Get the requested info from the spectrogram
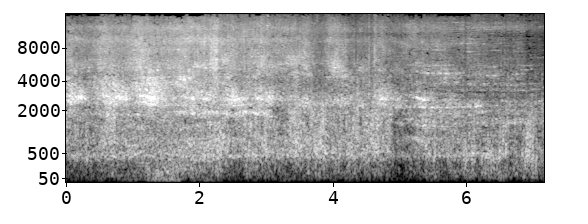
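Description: Freightliner container train's wagons passing close by on the through line, their wheels rumbling and clattering on the rails, with brief high-pitched wheel squeals now and then.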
